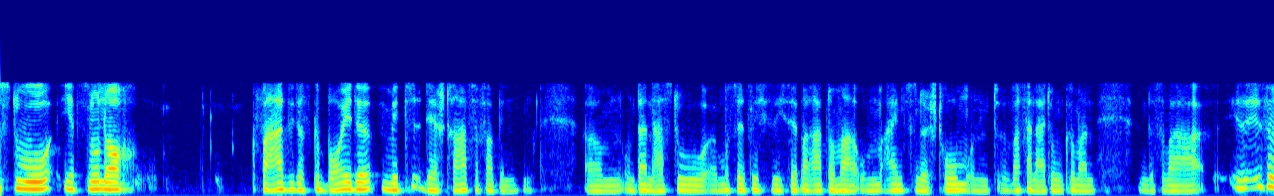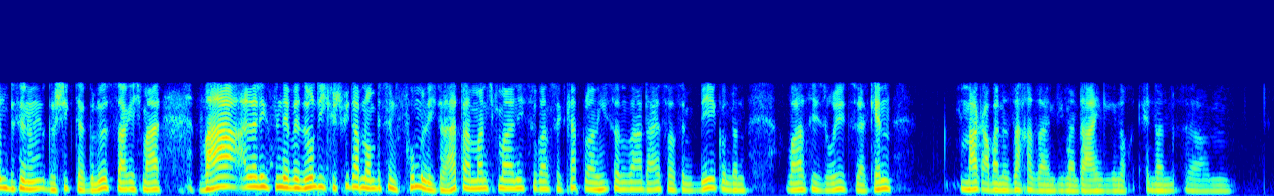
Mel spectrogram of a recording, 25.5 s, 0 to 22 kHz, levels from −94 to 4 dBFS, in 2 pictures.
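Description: From 23.18 s to 25.39 s the speech turns rougher, buzzier and more synthetic, with no gap and no narrowing of the already 4 kHz-limited mobile band. This is an AMR rate drop, consistent with a fall from 12.2 to 5.9 kbps as the codec traded speech detail for error protection.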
